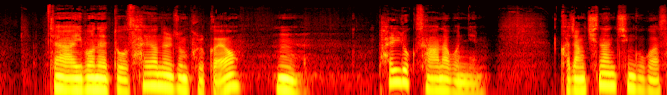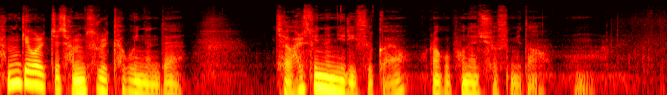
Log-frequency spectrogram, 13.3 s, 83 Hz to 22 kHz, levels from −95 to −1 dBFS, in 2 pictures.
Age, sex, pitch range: 40-59, male, 90-130 Hz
